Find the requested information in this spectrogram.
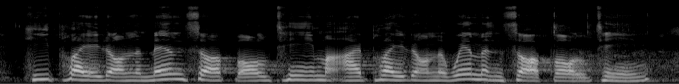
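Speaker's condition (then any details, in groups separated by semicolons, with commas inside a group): Spasmodic dysphonia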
